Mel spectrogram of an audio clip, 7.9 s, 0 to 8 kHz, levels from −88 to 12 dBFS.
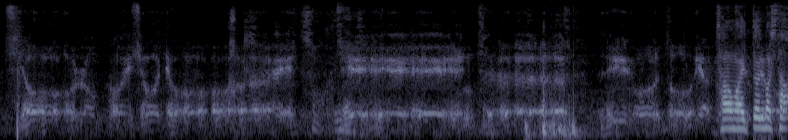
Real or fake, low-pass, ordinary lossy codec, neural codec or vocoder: fake; 7.2 kHz; Opus, 24 kbps; codec, 24 kHz, 6 kbps, HILCodec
